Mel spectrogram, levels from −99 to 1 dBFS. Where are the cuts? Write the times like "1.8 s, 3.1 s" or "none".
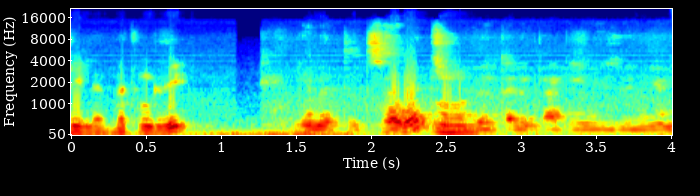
1.1 s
